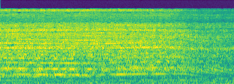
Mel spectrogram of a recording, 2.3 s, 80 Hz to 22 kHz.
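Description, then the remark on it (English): A power drill whirs steadily as it bores holes for bolts into a wooden 2x4 board, a continuous high grinding buzz that holds level before easing slightly at the end, with no voices. “Now help me drill some holes in it so we can place the bolts.”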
